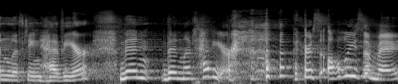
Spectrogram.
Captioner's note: laughs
